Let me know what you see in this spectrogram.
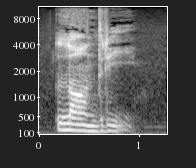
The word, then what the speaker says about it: Landry: My last name, Landry, is French-Canadian. In French, it is pronounced Landry.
